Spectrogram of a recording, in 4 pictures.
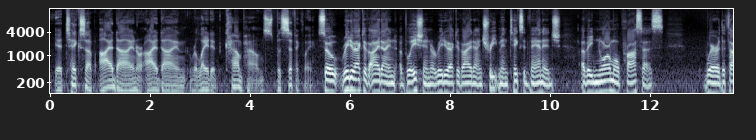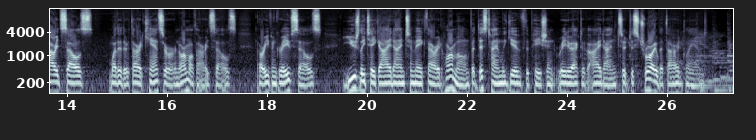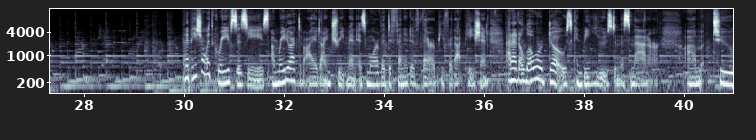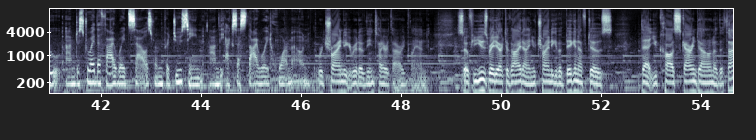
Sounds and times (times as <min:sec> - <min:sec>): Speech: 0:00.0 - 0:12.3, 0:13.1 - 0:26.8, 0:30.0 - 0:48.6, 0:49.2 - 0:52.2, 0:52.8 - 0:54.6.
